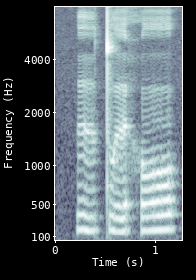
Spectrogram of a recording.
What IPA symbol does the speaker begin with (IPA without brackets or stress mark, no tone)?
ɨ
